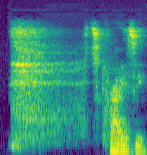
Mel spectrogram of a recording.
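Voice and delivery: slow, breathy sigh of disbelief. Real, not acted. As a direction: let it out on a tired sigh. Sighing at doll prices.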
